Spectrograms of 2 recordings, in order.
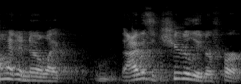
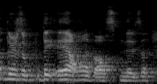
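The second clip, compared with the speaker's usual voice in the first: ordinary talk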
